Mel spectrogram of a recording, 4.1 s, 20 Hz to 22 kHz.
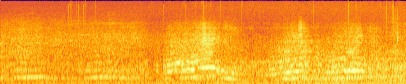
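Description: Race cars like go-karts scream down the front straightaway at 281 Speedway, engines passing in rising and falling sweeps, loud and continuous with one car pulling closer near the end.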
